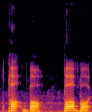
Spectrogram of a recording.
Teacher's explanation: যেমন দেখেন ফ ব, প ব, এই যে একটা কম্বিনেশন, উচ্চারণ করতে গেলে আমরা কি করি, ফ উচ্চারণ করতে গেলে আমরা দুইটা টুট ইউজ করি, ব উচ্চারণ করতে গেলে আমরা দুইটা টুট ইউজ করি, বাট দেখেন প ঠোঁটটাকে আমরা বন্ধ অবস্থায় খুলি, আবার ব খোলা অবস্থায় বন্ধ করি। সো দেখা যাচ্ছে একটার ক্ষেত্রে আমরা কি করছি, আমরা ঠোঁটটাকে মানে বন্ধ অবস্থায় খুলছি, আরেকটাকে খোলা অবস্থায় বন্ধ করছি।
